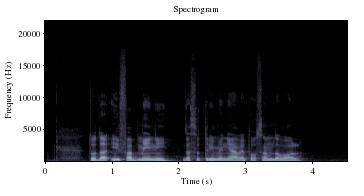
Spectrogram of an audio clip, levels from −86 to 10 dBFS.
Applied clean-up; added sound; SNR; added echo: none; none; none; none.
